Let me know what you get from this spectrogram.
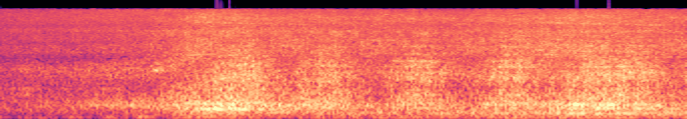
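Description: SOB Traverso electric multiple unit passing through a level crossing at speed: wheel and air noise rise over the first second or so, then stay loud and steady as the coaches go by close at hand.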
